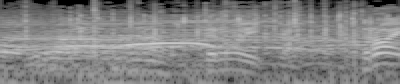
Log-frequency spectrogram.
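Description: Voices of onlookers talking and calling out in a crowd, with one voice holding a drawn-out note a little under a second in.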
